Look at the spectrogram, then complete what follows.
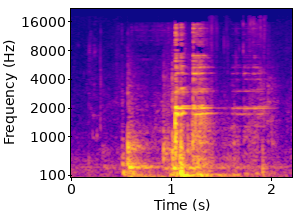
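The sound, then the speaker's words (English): Glasses clink together in a toast, two bright taps close together, the second ringing out with a short shimmering tone that fades away. Nobody speaks during it. “I'll drink to that. Persistence never fails. That's a fact. Cheers, guys. Cheers. Cheers.”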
